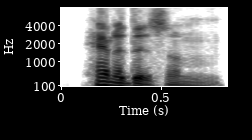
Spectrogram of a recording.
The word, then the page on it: henotheism: American English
